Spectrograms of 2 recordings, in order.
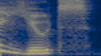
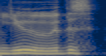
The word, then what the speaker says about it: Ute: have to just say you should say utes as in nomads not not not as in mispronouncing youths that i mean they're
